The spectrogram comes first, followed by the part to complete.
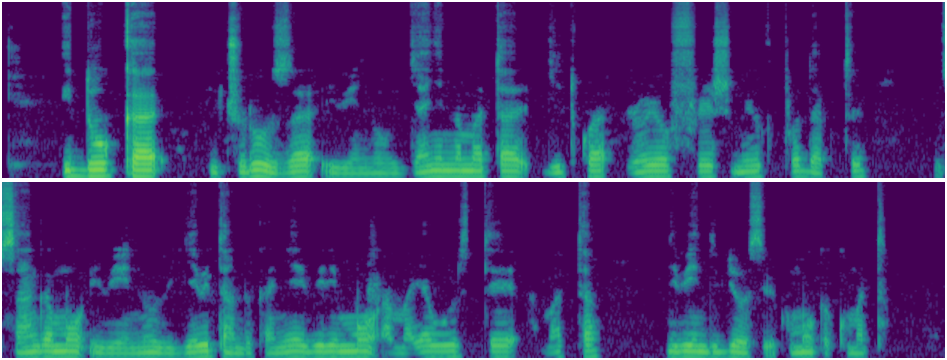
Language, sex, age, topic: Kinyarwanda, male, 25-35, finance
